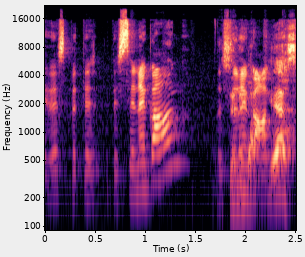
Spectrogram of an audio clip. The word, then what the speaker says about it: sinigang: gonna botch how to say this, but the sinigang? The sinigang Yeah, bowl. sinigang.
